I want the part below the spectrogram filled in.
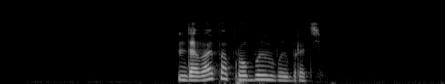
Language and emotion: Russian, neutral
